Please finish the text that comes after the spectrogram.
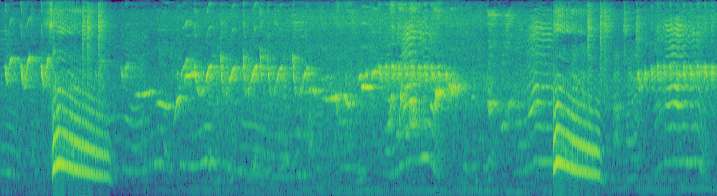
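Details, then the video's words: Murai batu, the white-rumped shama of Aceh, gives a rich song: a loud descending note opens it, varied whistles and warbles follow, and a second strong falling note comes near the end. "MB Murai Batu Aceh Super"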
